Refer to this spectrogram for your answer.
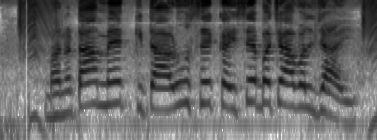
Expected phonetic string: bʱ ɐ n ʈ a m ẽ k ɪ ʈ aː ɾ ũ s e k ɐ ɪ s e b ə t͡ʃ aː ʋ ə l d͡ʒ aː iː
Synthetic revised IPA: bʱ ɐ n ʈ a m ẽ k ɪ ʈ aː ɽ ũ s e k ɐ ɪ s e b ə t͡ʃ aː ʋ ə l d͡ʒ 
